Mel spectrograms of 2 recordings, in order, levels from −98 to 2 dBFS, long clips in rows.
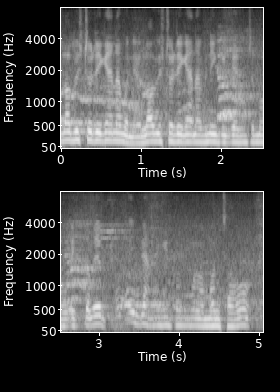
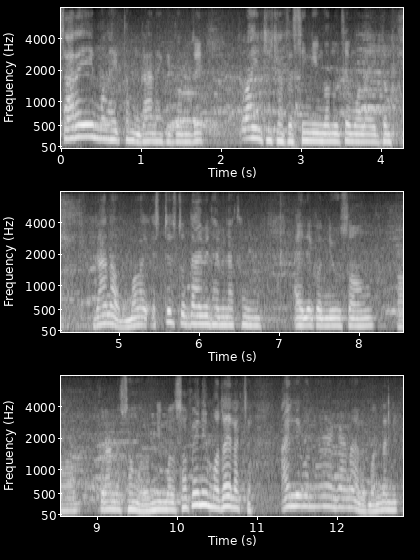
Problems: continuous background conversations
